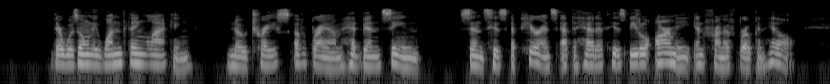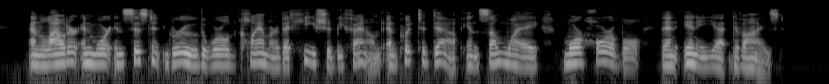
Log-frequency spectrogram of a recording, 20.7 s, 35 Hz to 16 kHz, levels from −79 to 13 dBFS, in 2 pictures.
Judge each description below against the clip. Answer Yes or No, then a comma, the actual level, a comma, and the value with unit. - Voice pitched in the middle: Yes, medium, 150 Hz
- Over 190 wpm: No, average, 160 wpm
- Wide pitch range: No, average, 3.7 semitones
